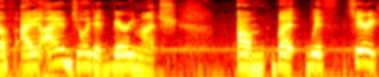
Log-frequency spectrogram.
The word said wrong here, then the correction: Cherie: Curry, am I saying her name right? Cherry Curry? – Sherry Curry.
